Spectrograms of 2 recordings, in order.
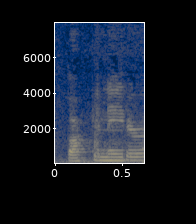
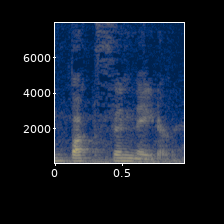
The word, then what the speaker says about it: buccinator: nadir the fun one a lot of people don't say it correctly and when I was teaching human anatomy with like four other instructors we all said it a different way I called it the buccinator I think was what I called it but we all looked it up every single one of us got it wrong the correct way to say it is Bucks inator so the Bucks inator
